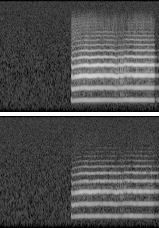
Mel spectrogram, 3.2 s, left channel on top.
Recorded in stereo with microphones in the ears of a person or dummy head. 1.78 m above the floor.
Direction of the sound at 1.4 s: 50° left (ahead or behind).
